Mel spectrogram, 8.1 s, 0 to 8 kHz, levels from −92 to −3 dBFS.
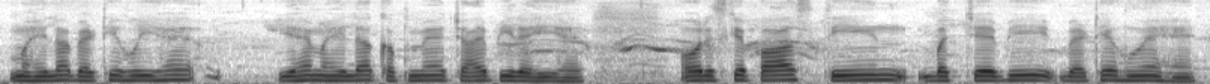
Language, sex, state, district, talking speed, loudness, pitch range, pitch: Hindi, male, Uttar Pradesh, Muzaffarnagar, 165 wpm, -27 LUFS, 150-165 Hz, 155 Hz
